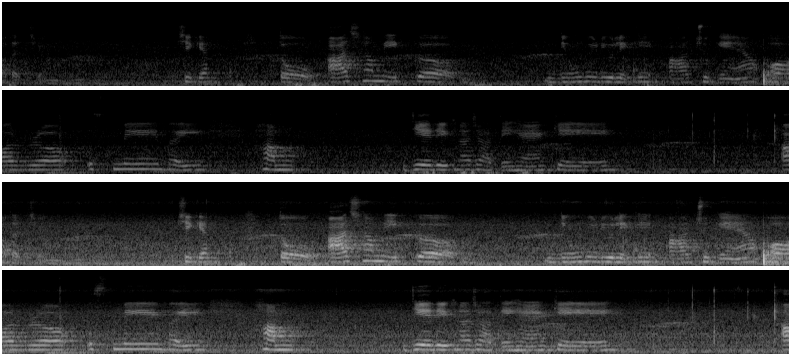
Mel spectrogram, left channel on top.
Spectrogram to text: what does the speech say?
अच्छे होंगे। ठीक है, तो आज हम एक न्यू वीडियो लेके आ चुके हैं और उसमें भाई हम ये देखना चाहते हैं कि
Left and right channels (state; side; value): quieter; left; 13.6 dB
